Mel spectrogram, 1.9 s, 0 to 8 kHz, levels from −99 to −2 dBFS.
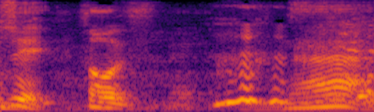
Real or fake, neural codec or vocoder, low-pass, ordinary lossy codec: real; none; none; none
